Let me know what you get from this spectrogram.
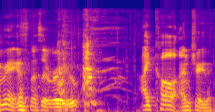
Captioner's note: laughing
